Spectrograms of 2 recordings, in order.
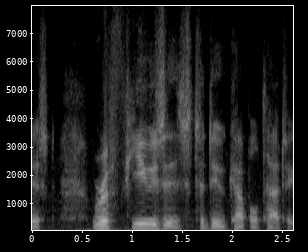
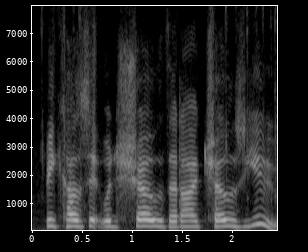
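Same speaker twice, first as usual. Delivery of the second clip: put-on very cute voice, much higher; 12 semitones higher than usual. Quote her answer to why you would get a Pokeball tattoo, imitating the cutest voice. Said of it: "she goes in the cutest voice".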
